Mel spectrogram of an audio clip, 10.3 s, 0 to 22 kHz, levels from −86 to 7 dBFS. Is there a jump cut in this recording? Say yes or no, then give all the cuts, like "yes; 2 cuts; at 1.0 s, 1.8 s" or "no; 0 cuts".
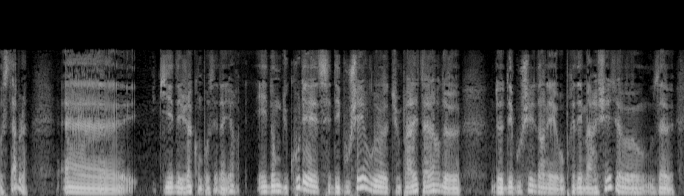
no; 0 cuts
